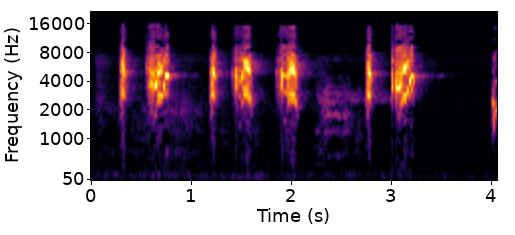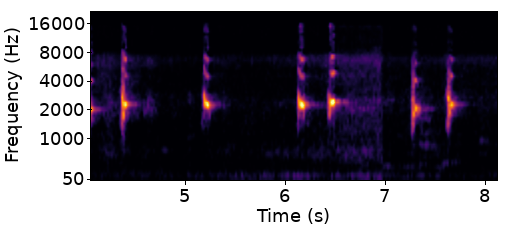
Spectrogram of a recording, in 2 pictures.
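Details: East Java long-tailed shrike song used to prompt other birds to sing: a run of rough, buzzy chatter notes followed by spaced, short whistled chips, with faint low hum.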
